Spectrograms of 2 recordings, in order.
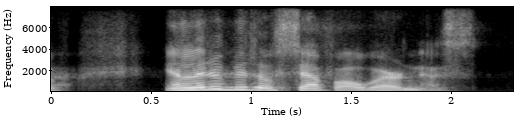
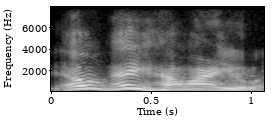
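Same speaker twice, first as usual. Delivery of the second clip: higher, overly bright hello hiding that he forgot her name; fake cheery greeting; 7 semitones higher than usual. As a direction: sound delighted to see someone you can't place. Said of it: "I couldn't remember her name".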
